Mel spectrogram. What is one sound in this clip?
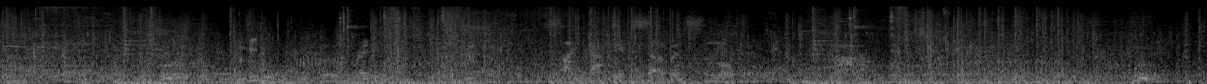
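Blades clash and slash against creatures.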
